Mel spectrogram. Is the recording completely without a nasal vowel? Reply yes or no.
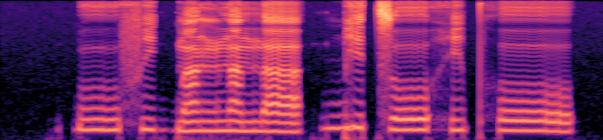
no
